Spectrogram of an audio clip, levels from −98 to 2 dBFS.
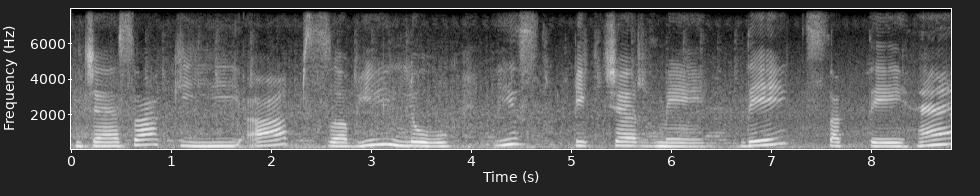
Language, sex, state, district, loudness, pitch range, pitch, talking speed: Hindi, male, Bihar, Kaimur, -13 LUFS, 205-245 Hz, 215 Hz, 75 wpm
